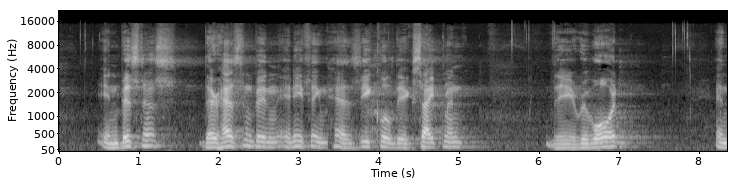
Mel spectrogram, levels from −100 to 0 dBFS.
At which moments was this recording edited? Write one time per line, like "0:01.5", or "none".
0:03.3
